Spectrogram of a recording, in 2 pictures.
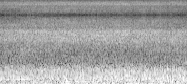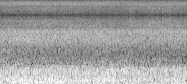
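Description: Steady street traffic: cars and a small truck driving through the intersection on a rain-wet road, engines and tyre noise merging into one continuous rush.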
